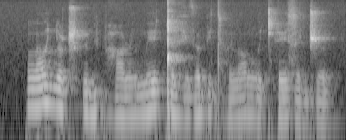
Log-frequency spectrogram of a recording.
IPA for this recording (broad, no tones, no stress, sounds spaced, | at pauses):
l ɔ ʎ ɔ ʈ͡ʂʰ ɨ bʲ u bʱ ɑ ɹ i m e ǃ ɘ vʲ ɘ ð ɵ pʲ ɘ dʱ ɵ l ɔ ŋ ɔ cʰ e z ə d͡ʒ ɵ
